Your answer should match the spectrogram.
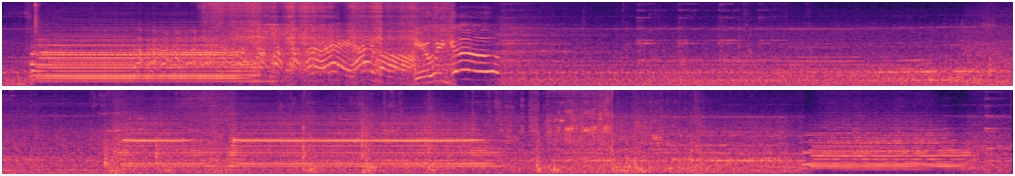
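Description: A locomotive whistle blows loud, sustained blasts, sounding again several times over a steady low rumble of the train engine getting underway up the track, with no voices.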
